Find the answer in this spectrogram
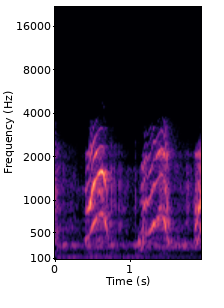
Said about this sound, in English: It's the parrot, all right. Yelling bloody murder.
